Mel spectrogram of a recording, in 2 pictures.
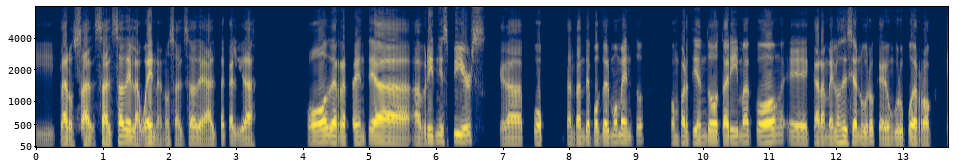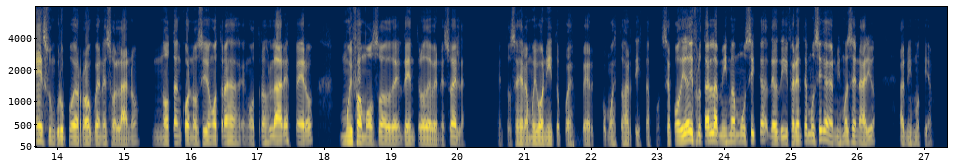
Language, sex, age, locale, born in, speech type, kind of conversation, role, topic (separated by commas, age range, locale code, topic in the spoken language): Spanish, male, 45-49, es-VE, Venezuela, conversation, podcast, guest, ¿Qué papel juegan los festivales en el descubrimiento de música nueva?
